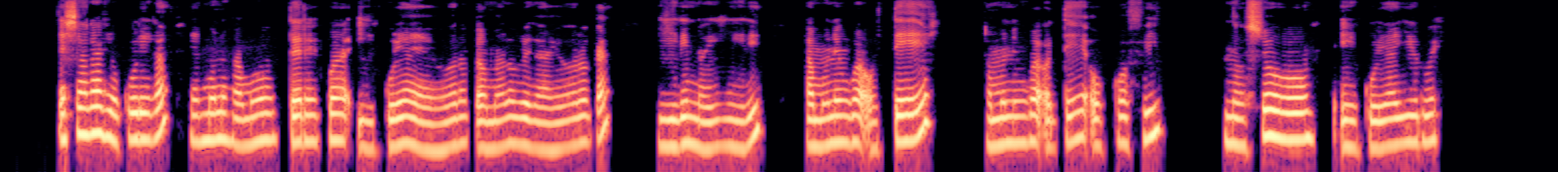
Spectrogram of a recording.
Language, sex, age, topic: Oshiwambo, female, 25-35, finance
